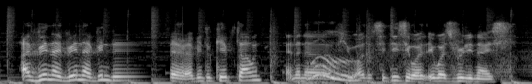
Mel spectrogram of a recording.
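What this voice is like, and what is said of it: Belgian accent. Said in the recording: “I love your accent... You are from Belgium.”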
